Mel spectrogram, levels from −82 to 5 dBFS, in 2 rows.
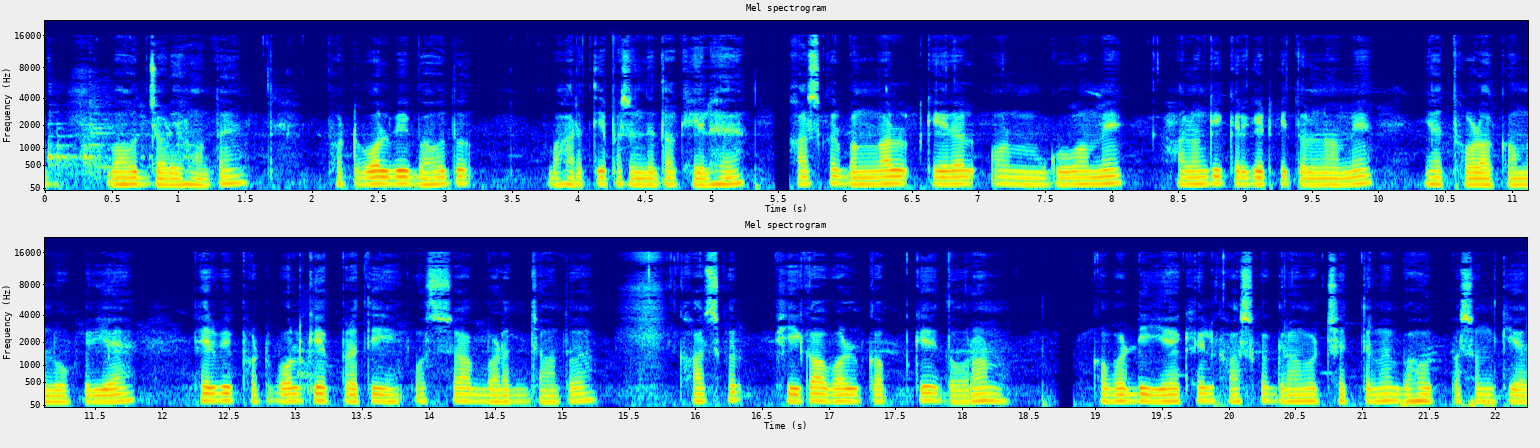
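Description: No technical faults are audible anywhere in this speech recording.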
